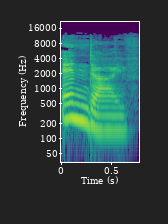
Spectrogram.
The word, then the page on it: endive: British English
